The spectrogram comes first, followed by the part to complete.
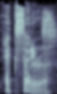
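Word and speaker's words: etc.: god okay etc etc so people will say etc yeah ex so it's etc right for a long time i thought it was um x and then i was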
